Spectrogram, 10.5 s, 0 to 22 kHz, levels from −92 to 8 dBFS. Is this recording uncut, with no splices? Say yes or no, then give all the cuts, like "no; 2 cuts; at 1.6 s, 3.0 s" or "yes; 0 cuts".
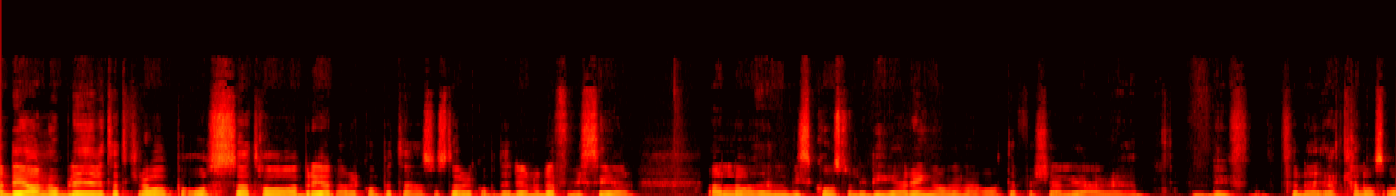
yes; 0 cuts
